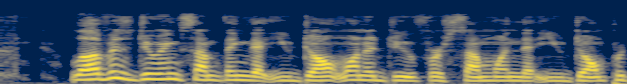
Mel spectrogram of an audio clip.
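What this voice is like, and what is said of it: Usual voice. Nothing is said of it.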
